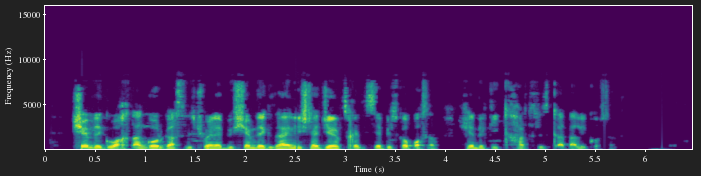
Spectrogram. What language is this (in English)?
Georgian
